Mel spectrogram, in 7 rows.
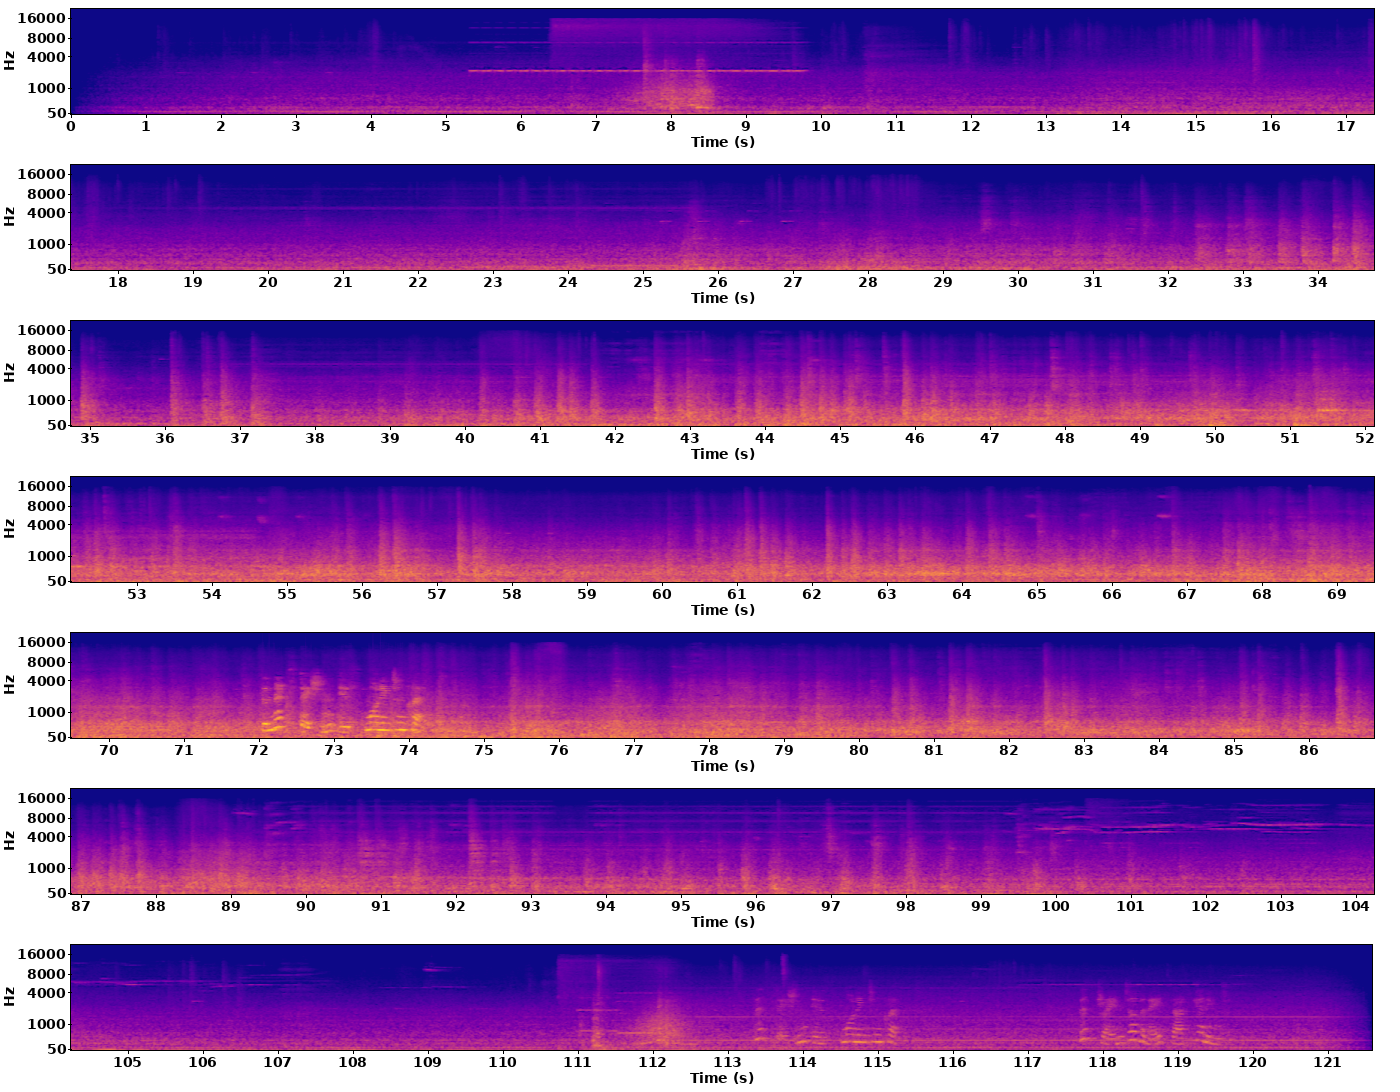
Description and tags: tube to Mornington 2
Using my Zoom H4n I recorded a tube (London Underground) journey from Camden to Mornington Crescent.
camden, field, london, metro, recording, tube, underground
